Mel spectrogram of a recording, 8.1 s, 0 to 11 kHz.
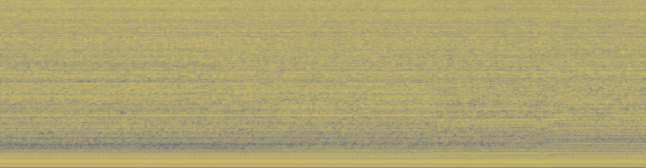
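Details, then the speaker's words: Briggs & Stratton Storm Responder generator repowered with a replacement 10 HP Briggs engine, under 3000 W heater load: steady loud deep drone holding about 58 Hz without hunting; starter assembly rattles on the engine. "okay not terrible but not great at least it was about 58 hertz under a 3000 watt load"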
